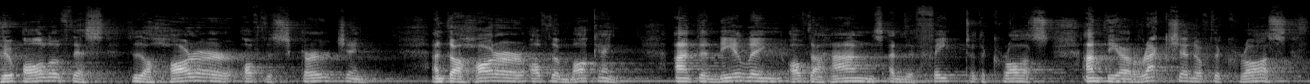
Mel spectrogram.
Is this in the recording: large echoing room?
yes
